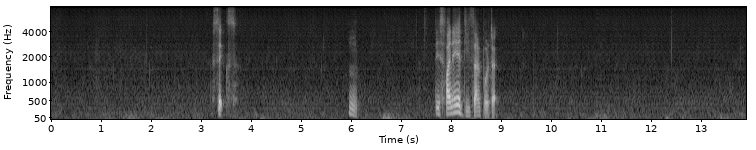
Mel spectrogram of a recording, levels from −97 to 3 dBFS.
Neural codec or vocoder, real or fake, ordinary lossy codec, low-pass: codec, 16 kHz, 0.7 kbps, FocalCodec; fake; none; none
